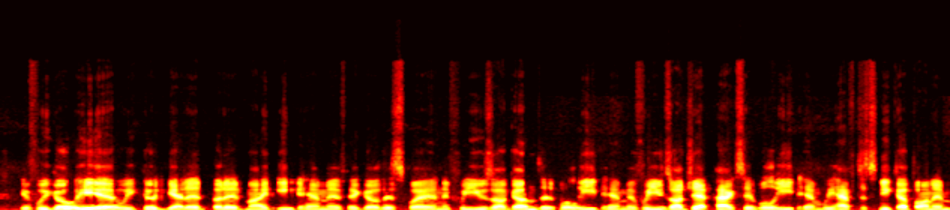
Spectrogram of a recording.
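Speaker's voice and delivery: mock lifeless, low, flat monotone with zero emotion. Complaining about the Mandos' dialogue, the speaker mimics their lines; flat Mando monotone. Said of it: "delivered monotone lines of just like".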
